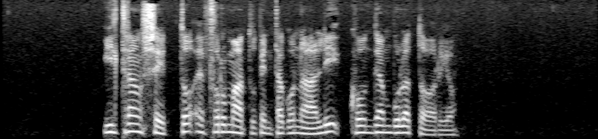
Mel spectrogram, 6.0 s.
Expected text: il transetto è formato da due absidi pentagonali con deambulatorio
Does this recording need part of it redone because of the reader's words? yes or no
yes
